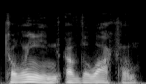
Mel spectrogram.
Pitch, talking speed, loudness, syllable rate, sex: 90 Hz, 165 wpm, -15 LUFS, 5.0 syllables/s, male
